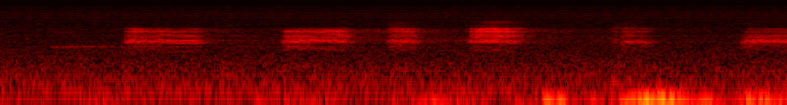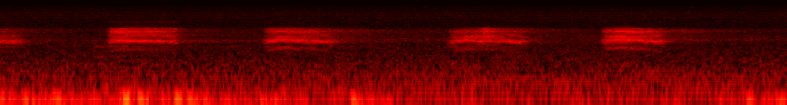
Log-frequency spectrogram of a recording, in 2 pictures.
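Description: A bird giving harsh, crow-like caws: about ten short calls, roughly one a second.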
